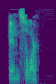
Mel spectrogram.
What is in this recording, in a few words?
"insular", English; adjectives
